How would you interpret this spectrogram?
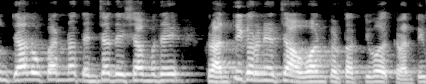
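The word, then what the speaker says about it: corps: Iranian Republican guard कोर त्या कोरच spelling CO आर पी एस असतं कॉर्प्स लोक त्याला म्हणतात पण त्याचा उच्चार कोर असा आहे म्हणजे सैन्याचा विभाग तर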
